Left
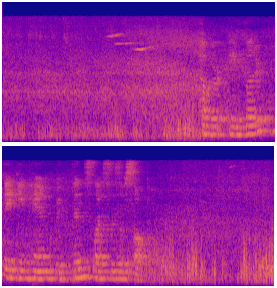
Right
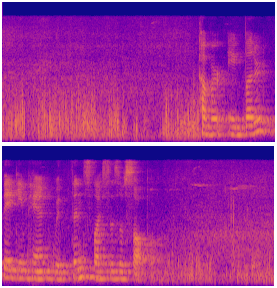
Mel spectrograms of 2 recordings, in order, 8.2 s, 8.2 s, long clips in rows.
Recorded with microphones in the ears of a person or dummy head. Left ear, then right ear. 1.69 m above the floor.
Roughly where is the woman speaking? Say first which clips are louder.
Right 9 dB; right.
